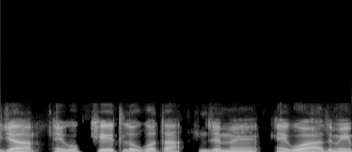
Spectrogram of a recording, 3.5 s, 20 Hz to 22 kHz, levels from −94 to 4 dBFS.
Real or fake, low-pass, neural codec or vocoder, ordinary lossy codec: real; 7.2 kHz; none; none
